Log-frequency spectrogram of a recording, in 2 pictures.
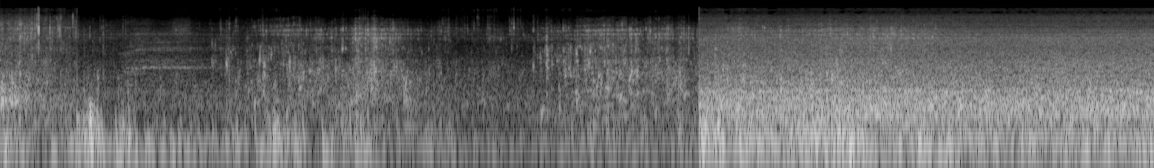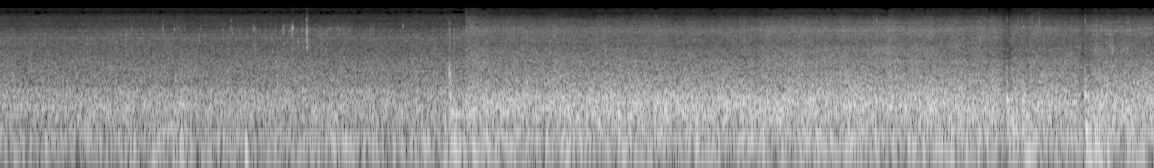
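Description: Quieter water for about the first five seconds, then suddenly the loud, steady rush of whitewater rapids close beside a canoe, growing louder again about twelve seconds in.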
